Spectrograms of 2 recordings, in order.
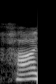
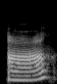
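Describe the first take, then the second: First: It starts with an audible h breath sound. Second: It starts directly on the vowel, no h. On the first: The speaker calls it wrong. "हा नहीं है" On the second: The speaker calls it right. "ये है आ"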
